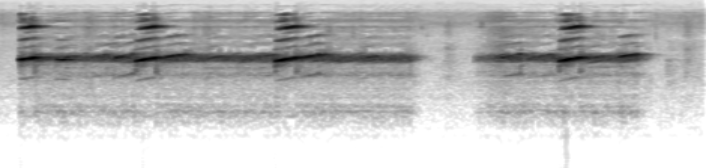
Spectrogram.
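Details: Long Island spring peeper chorus: one nearby peeper gives sharp rising high peeps about once a second, while hundreds of others form a steady high-pitched buzz behind it, pausing briefly before resuming.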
